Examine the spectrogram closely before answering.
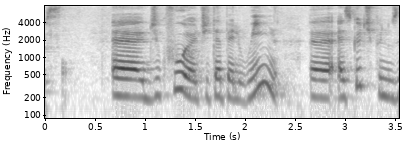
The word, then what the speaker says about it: Weenn: Sauf que Nolwenn, à la fin, s'écrit W-E-E-N. Et je me disais, ouais, non, les Américains, ils doivent prononcer ça Nolwenn. Après, je me suis dit, oh, Win, c'est pas trop mal.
